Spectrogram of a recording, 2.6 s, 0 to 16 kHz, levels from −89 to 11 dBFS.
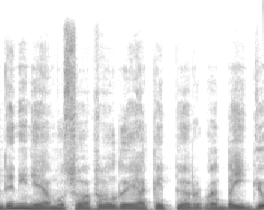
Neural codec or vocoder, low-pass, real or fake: codec, 44.1 kHz, 3.4 kbps, Pupu-Codec; 14.4 kHz; fake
